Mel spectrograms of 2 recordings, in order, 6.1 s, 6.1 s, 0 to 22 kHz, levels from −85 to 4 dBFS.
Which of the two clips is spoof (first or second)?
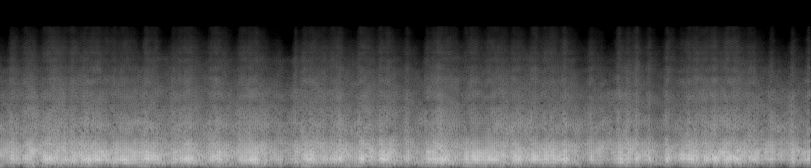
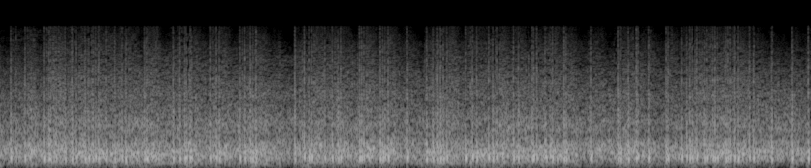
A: first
